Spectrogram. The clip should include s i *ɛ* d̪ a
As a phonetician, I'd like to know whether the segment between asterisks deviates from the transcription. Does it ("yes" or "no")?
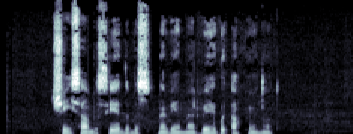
no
